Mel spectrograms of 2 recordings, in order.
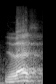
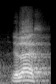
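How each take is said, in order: Both takes have the same delivery.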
